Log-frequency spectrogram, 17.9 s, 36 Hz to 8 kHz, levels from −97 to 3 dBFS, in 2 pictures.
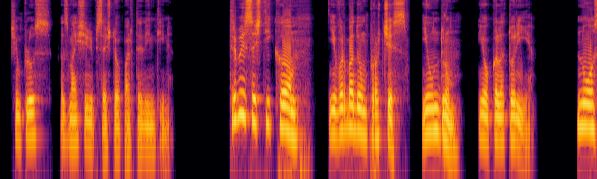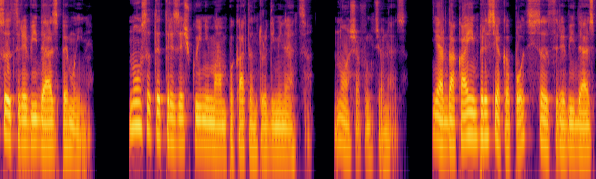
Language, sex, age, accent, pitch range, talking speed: Romanian, male, 20-39, native, 95-135 Hz, 200 wpm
